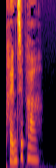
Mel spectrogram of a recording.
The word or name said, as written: prinsepar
